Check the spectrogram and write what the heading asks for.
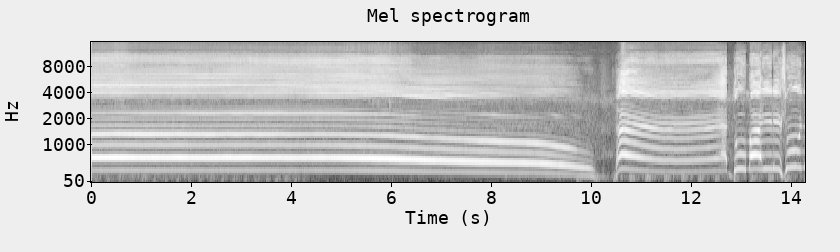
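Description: A football commentator's drawn-out "Gol!" cry announcing a goal, one loud held note that sinks in pitch and breaks off about ten seconds in. A second, shorter held shout follows, then a few quick calls near the end.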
